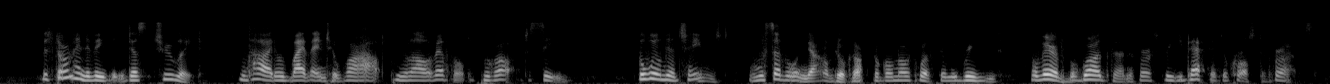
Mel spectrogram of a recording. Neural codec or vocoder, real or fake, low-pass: codec, 16 kHz in and 24 kHz out, 0.4 kbps, LongCat-Audio-Codec, four codebook decoder; fake; 7.2 kHz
